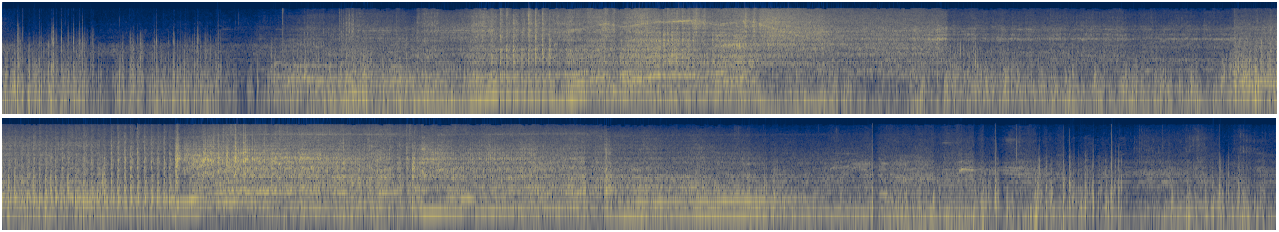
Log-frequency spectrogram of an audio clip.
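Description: Turbocharged Honda Civic drag-car four-cylinder engines at full throttle, revving up in a series of rising pitch sweeps as they shift through the gears. About halfway in, an engine is held at a steady high pitch during a burnout, with a hiss of spinning tyres.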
